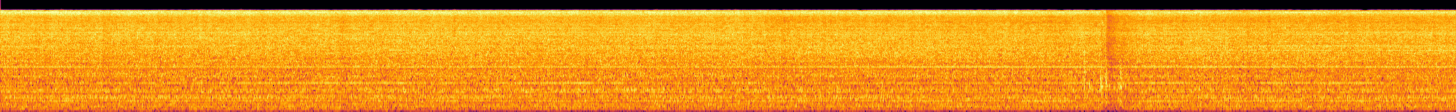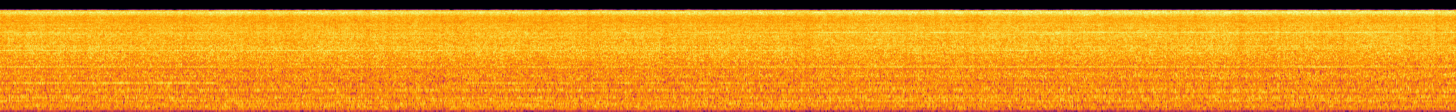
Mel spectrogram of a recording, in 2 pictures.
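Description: Steady roar of a helicopter's turbine engine running, with a faint constant whine over it.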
